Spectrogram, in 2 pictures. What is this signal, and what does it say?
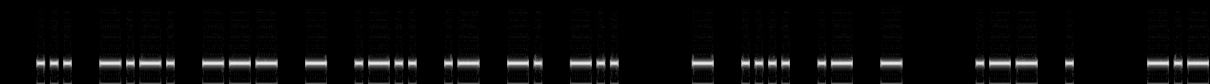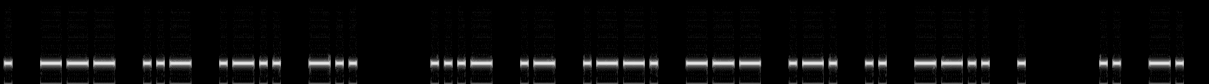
Morse code, heard as a keyed tone, about 18 wpm, spaced as for 15 wpm, 1000 Hz. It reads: SCOTLAND THAT WE COULD VAPORIZE IN
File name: qotdfiles / 15wpm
